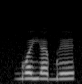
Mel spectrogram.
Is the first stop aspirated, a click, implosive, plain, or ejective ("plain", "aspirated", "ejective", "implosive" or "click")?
plain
